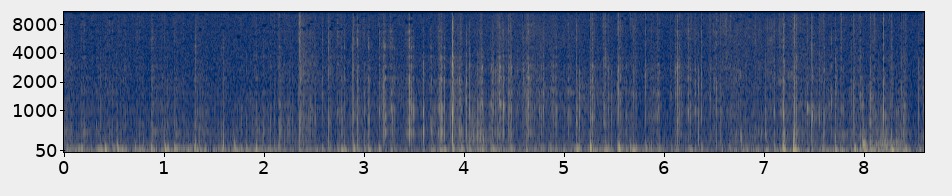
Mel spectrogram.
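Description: A small round blue metal Nivea cream tin is held in the hands while its lid and sides are tapped rapidly with long nails. The result is a steady stream of short, dry clicks with a clip-clop-like rhythm, quick to die away and riding over a low, muffled rumble.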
